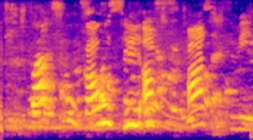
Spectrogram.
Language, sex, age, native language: Icelandic, male, 9, Icelandic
